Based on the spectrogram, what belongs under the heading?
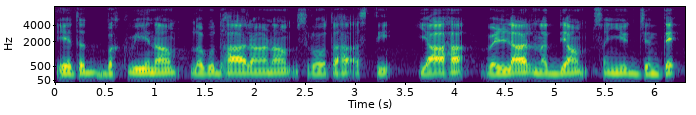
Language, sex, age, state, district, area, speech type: Sanskrit, male, 18-30, Karnataka, Haveri, rural, read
